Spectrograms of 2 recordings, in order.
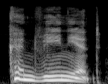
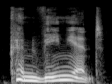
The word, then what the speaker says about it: convenient: Convenient. 형용사는 편리한, 간판한 뜻인데요. 그래서 편의점은 convenience store라고 합니다. 명사 convenience, C-O-N-V-E-N-I-E-N-C-E, convenience store. 발음 한번 연습해 보겠습니다. V 발음은 아래 입술 살짝 깨물고 V, convenient, convenient, convenience, convenience.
